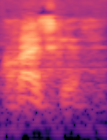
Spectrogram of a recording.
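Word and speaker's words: Cresgyth: record it instead as um well, I'll I'll spell it. C R E S G Y T H. Kreskith.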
